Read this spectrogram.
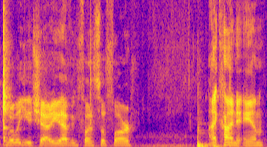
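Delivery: ordinary talk, nothing marked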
